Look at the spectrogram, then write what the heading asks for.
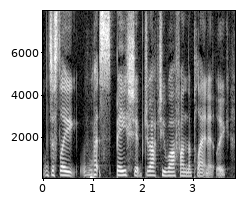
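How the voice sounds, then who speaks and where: A woman's voice: medium pitch, steady tone, measured pace, creaky, no room sound. A young woman telling personal stories in a casual, chatty way, with informal phrasing and quoted bits of conversation. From Portugal and England. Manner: informal, peppered with "like", acts out quoted questions.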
